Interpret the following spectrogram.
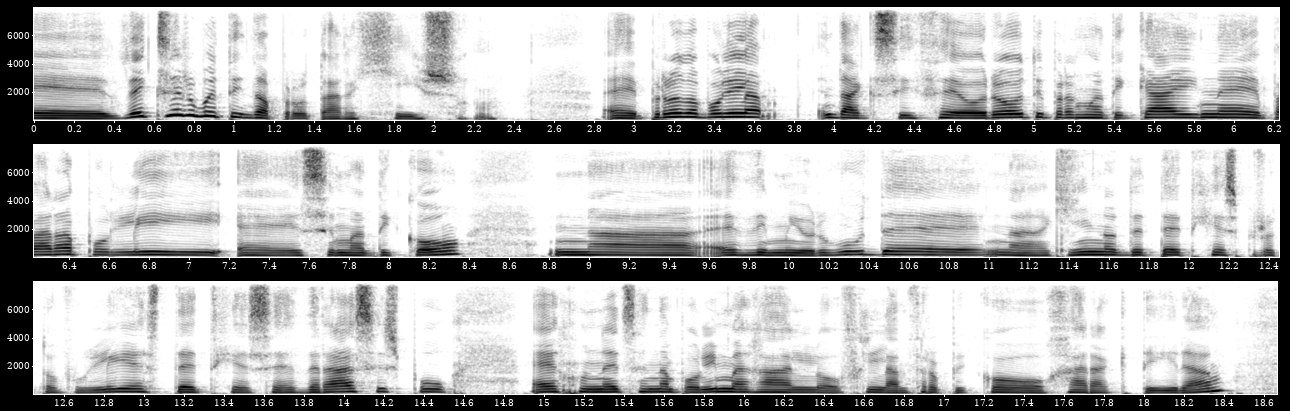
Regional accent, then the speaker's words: Greece; now in Germany; εμείς είμαστε Έλληνες εδώ στη Βαβαρία, στη Γερμανία, αλλά δεν ξεχνούμε ότι ζούμε εδώ

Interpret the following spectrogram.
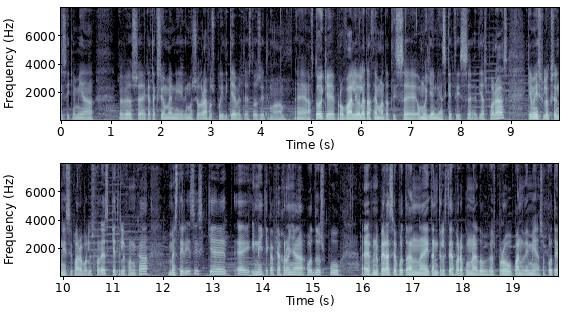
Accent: Piraeus, Attica, Greece; moved away as an adult; now in Cardiff, United Kingdom; Ζω εκεί πολλά χρόνια. Βέβαια είμαι από το Πειραιά, από τα Μανιάτικα και η καταγωγή μας οικογενειακός είναι από την Μάνη.

